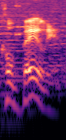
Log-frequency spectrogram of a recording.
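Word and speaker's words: Cobalion: an amazing pokemon called kobelian that's the official pronunciation but i'm going to call it kobalian because it's based on cobalt amazing pokemon called cobalian who was said to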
